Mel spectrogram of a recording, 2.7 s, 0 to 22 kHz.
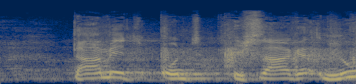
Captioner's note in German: Beifall BÜNDNIS 90/DIE GRÜNEN und CDU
